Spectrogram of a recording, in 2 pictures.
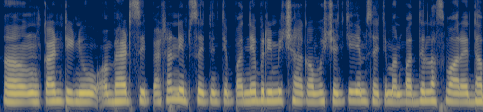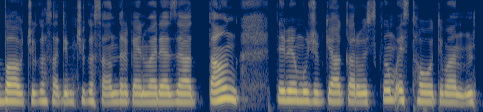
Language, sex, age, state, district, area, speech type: Kashmiri, female, 30-45, Jammu and Kashmir, Baramulla, rural, spontaneous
